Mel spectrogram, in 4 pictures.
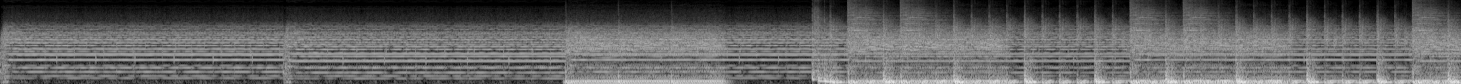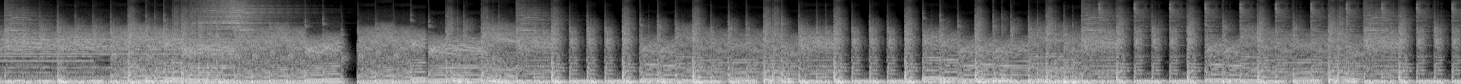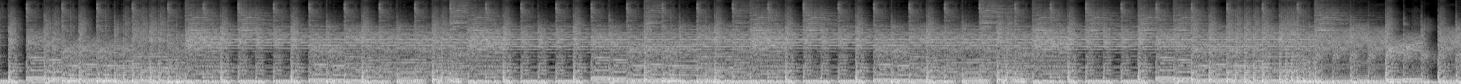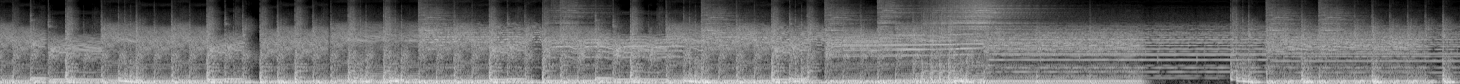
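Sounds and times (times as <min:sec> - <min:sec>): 
background music: 0:00.0 - 0:58.4.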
